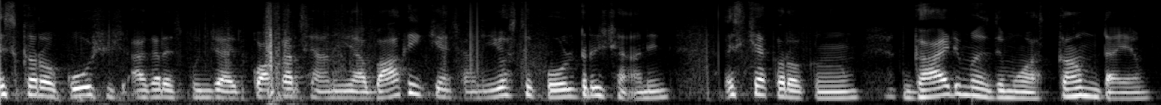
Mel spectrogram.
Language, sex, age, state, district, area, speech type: Kashmiri, male, 30-45, Jammu and Kashmir, Srinagar, urban, spontaneous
